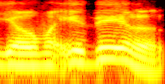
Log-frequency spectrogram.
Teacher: Yauma idin kan bunyi N. Tuh, ketemu L jadi yauma idil, bunyi N-nya hilang. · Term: idgham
